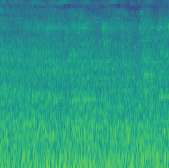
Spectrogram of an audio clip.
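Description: Steady shopping-mall ambience picked up by a handheld camera microphone on the move: an even hiss over a low rumble, with no distinct events.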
